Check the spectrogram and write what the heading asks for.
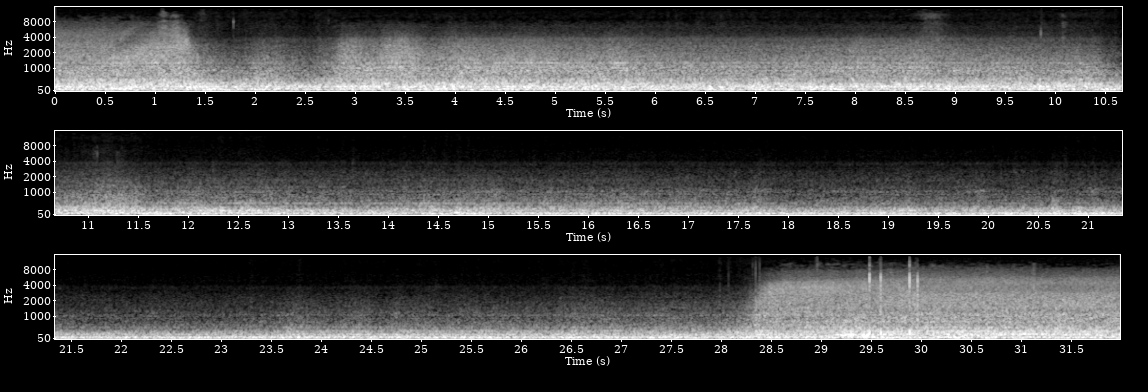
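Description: Inside an express coach at highway speed: a steady low drone of engine and tyres on the road. Near the end the road hiss turns suddenly louder and brighter as the bus enters a tunnel.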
